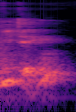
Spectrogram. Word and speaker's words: kneading: that's what it means this kind of kneading it's spelt with a silent key where's your little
